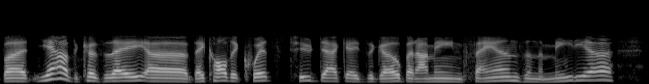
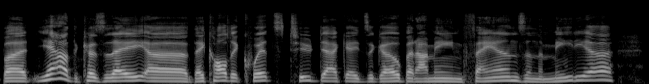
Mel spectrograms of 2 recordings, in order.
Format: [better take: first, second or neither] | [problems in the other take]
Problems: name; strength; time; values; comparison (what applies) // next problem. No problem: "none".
second | phone-call audio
